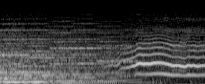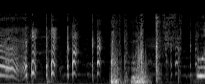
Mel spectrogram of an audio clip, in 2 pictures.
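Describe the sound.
A sick baby who has gone a week without sleeping or feeding well wails in a loud, sustained cry that wavers in pitch. It then breaks into short, choppy sobbing bursts.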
